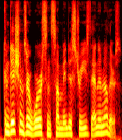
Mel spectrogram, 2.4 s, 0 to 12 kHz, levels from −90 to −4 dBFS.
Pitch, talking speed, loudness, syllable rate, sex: 155 Hz, 220 wpm, -19 LUFS, 6.9 syllables/s, male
